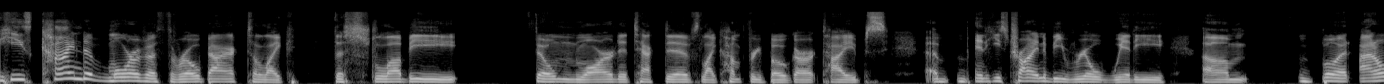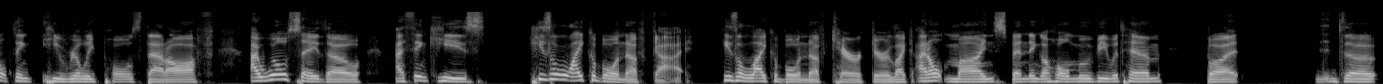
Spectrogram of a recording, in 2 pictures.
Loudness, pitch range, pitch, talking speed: -23 LUFS, 110-140 Hz, 125 Hz, 140 wpm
